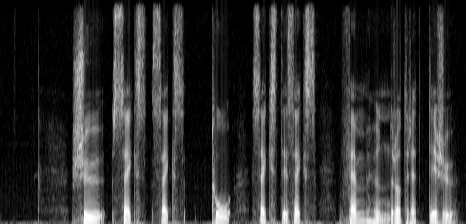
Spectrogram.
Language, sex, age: Norwegian, male, 37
